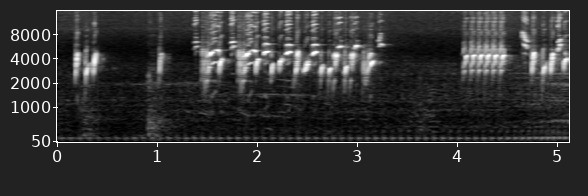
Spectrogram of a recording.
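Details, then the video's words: European goldfinch song of the moult-breaking style, meant to stir moulting birds into summer breeding mood: fast, bright twittering bursts of high chirps and rapid trills over a steady low electrical hum. "أخرج حسون من هدوء غيار الريش ألي هيجان الصيف فورا"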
